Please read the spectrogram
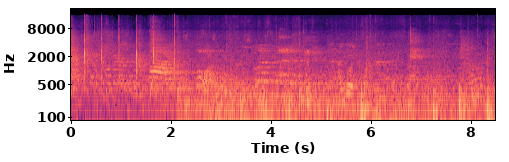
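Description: Sports-hall sounds between badminton rallies: several sharp taps and a few squeaks of players' shoes on the court mat in the first two seconds, then a murmur of voices in the hall.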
